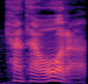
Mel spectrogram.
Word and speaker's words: cantaora: The performance that we're going to hear keeps that tradition of the cantoroa, I guess is how you, cantaora, I guess is how you pronounce it,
